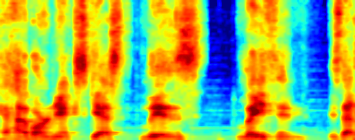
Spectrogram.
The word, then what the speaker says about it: Lathan: Thrilled, enthralled, excited to have our next guest, Liz Lathan.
